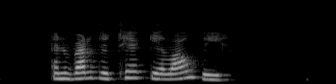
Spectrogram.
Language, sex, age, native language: Icelandic, female, 10, Icelandic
